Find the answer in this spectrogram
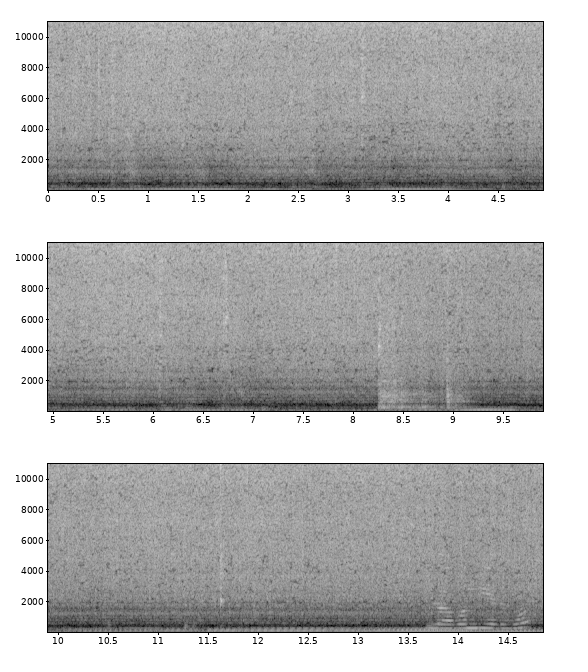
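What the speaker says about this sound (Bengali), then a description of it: "কালো জিরে দিয়ে দেব তেলের মধ্যে" Nigella seeds dropped into hot oil for a home-style fry, giving a loud, steady hissing sizzle close by that persists throughout, with a few clatters partway.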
